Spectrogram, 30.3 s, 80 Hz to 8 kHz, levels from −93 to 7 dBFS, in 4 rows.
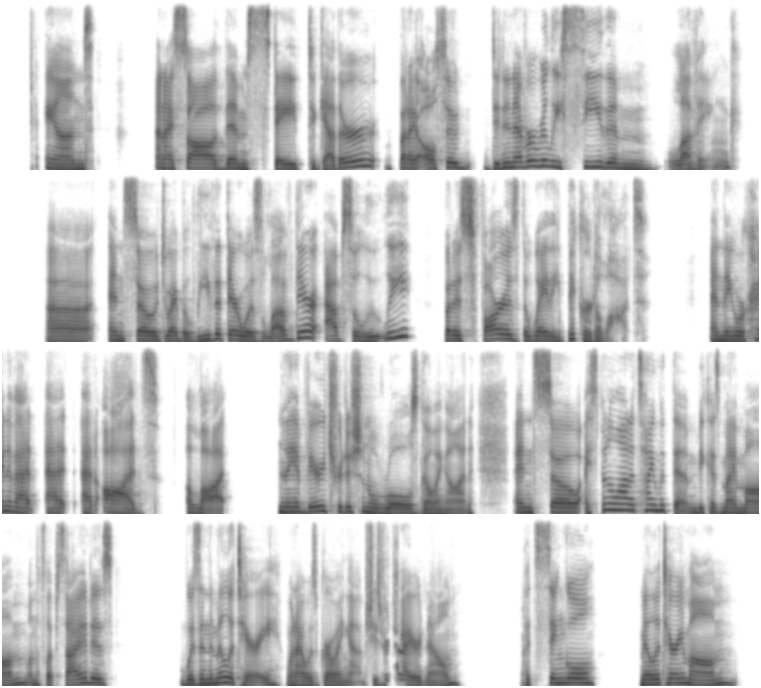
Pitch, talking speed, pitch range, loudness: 200 Hz, 180 wpm, 185-225 Hz, -22 LUFS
